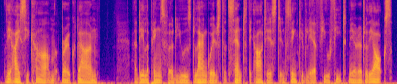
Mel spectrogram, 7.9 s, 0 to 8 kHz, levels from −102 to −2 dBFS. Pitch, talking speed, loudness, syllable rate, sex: 80 Hz, 160 wpm, -23 LUFS, 5.1 syllables/s, male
